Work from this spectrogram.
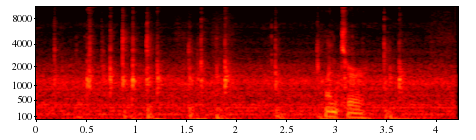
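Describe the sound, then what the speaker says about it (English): Fingers type on a computer keyboard during a Madden-style football franchise game, producing a quick series of close clicking keystrokes in bursts, with a voice briefly speaking over them. "Let me type that in."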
